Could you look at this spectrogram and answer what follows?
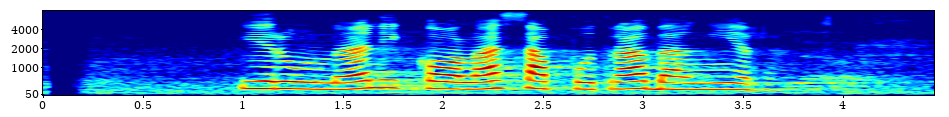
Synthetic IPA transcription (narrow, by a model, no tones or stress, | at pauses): ʔiɾuŋnanikolasaput̪ɾabaŋir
